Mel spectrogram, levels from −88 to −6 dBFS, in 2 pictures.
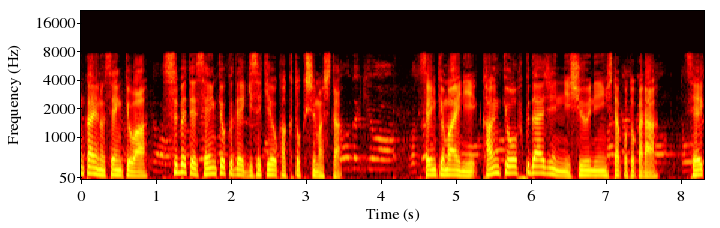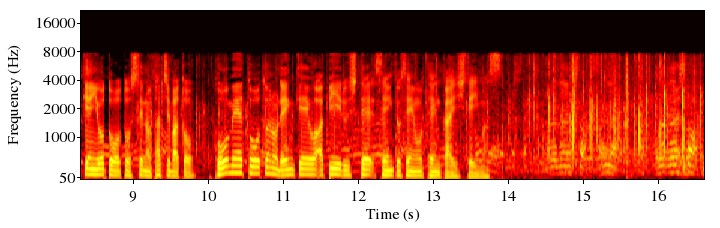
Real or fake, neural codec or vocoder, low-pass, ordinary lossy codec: real; none; none; none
